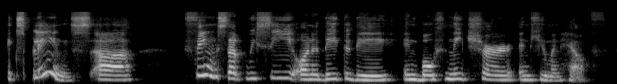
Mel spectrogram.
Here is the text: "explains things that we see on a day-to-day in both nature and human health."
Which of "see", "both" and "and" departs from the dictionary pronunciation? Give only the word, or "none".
none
